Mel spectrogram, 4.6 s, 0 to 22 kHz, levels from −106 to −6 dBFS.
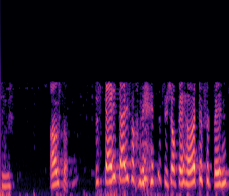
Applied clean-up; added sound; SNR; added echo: classical method spectral subtraction.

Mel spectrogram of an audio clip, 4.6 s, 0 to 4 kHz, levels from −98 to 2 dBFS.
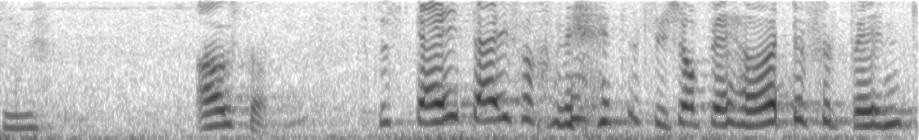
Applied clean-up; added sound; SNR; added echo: none; Stream; 20 dB; none.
